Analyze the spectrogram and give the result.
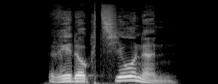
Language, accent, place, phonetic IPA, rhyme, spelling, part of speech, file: German, Germany, Berlin, [ʁedʊkˈt͡si̯oːnən], -oːnən, Reduktionen, noun, De-Reduktionen.ogg
- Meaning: plural of Reduktion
